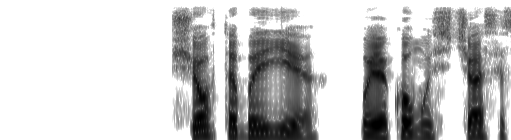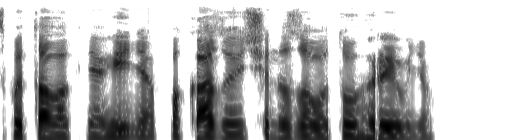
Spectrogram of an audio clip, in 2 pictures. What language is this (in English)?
Ukrainian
